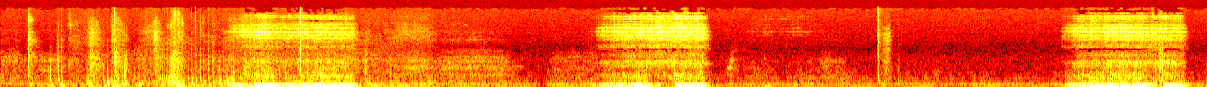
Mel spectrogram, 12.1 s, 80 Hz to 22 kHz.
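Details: 13-year-7-month-old border collie in deep morning sleep: low, fluttering snores in irregular bursts with short snorts between; dog snoring.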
